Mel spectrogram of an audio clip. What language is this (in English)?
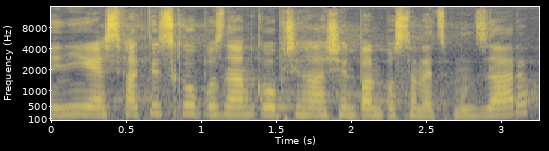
Czech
